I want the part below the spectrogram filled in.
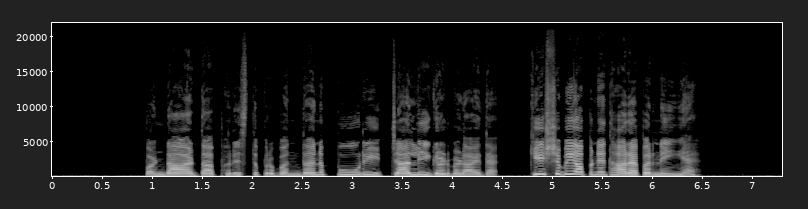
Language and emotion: Dogri, disgusted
